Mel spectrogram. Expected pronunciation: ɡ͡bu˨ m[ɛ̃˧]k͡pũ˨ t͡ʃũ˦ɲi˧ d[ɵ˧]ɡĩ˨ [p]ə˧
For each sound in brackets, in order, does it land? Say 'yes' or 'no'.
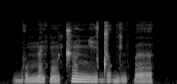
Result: yes, no, no

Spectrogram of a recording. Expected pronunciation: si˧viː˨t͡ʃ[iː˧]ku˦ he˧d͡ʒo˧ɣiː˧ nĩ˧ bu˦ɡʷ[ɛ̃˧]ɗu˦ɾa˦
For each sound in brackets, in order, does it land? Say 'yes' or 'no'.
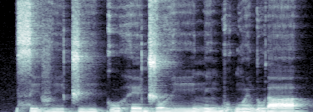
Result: no, no

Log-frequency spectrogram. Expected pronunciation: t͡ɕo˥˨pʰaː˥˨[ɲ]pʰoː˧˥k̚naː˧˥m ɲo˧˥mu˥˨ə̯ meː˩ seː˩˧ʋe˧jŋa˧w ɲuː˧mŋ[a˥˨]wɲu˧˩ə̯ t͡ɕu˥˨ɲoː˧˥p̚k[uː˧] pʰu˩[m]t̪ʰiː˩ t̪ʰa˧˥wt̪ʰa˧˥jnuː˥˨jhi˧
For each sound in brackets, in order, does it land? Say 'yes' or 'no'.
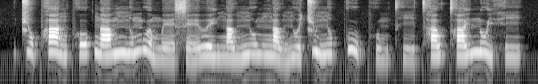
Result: no, no, no, yes

